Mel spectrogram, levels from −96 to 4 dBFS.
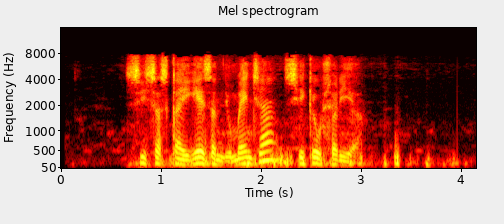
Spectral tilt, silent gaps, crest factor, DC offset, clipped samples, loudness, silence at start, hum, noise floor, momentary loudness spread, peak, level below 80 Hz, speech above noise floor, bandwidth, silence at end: -3.5 dB/octave; none; 18 dB; under 0.1%; under 0.1%; -18 LUFS; 0.65 s; none; -63 dBFS; 14 LU; -2 dBFS; -56 dBFS; 44 dB; 8.2 kHz; 0.2 s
